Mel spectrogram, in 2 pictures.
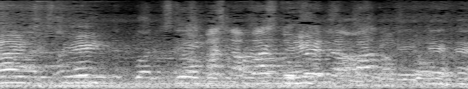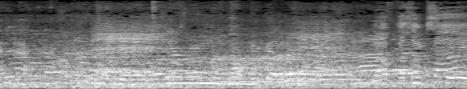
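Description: Goats bleat repeatedly amid a crowd at the Padre Garcia, Batangas livestock market, their wavering cries overlapping close by under steady talk and chatter from people nearby.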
